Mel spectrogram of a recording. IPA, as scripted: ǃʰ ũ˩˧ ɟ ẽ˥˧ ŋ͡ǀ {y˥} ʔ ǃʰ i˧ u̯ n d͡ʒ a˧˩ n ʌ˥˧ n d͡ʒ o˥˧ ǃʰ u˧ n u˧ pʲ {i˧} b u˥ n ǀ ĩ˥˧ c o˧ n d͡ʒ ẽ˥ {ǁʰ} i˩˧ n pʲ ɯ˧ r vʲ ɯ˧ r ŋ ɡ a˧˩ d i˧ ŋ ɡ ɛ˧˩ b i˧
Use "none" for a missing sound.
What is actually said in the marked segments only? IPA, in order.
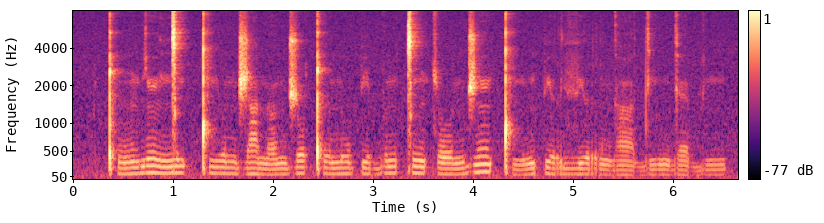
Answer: i˥, e˧, ǃʰ

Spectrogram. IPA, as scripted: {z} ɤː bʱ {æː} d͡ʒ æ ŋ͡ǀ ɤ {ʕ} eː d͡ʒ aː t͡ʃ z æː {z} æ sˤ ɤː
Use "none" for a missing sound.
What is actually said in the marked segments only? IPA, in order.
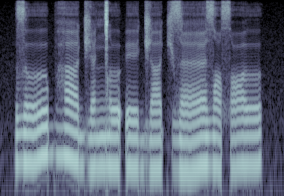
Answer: z, aː, ʔ, z

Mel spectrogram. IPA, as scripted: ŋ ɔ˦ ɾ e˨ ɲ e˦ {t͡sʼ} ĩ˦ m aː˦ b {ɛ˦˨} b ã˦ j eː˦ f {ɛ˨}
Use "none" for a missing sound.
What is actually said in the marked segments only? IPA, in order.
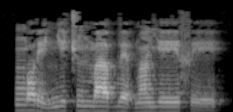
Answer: t͡ʃ, ɛ˦˨, e˨

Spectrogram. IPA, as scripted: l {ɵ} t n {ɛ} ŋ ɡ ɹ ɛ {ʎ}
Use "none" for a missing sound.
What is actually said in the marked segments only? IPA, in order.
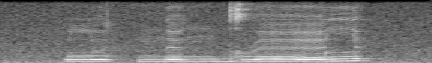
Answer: ɵ, ɛ, l

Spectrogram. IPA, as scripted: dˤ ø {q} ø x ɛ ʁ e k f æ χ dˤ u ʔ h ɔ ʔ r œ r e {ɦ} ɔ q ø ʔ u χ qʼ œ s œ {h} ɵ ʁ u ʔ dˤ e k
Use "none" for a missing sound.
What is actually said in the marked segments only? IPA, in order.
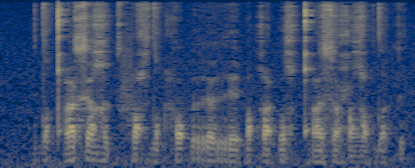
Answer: qʼ, ʔ, ħ

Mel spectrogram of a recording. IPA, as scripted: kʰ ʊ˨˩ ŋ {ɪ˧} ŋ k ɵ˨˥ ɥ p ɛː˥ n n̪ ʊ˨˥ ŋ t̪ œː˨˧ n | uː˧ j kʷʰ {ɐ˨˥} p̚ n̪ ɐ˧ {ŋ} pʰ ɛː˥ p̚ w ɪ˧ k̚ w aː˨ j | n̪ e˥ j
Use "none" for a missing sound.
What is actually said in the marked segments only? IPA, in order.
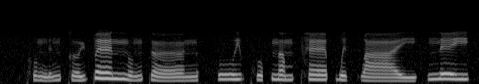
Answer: ɪ˧, ɐ˨˥, m

